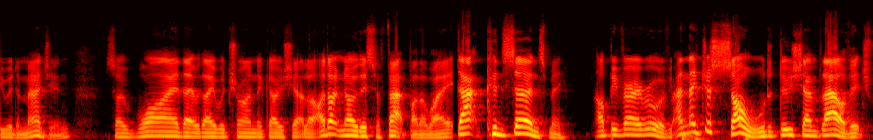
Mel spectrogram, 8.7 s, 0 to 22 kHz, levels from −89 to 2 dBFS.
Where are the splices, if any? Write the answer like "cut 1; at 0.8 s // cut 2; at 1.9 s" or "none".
cut 1; at 4.5 s // cut 2; at 6.7 s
